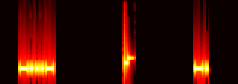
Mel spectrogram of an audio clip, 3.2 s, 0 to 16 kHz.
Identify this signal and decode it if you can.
Morse code, heard as a keyed tone, about 36 wpm, 700 Hz. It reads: <BT> N
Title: Single Character (Letter:Number:Punctuation:Prosign) 35wpm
